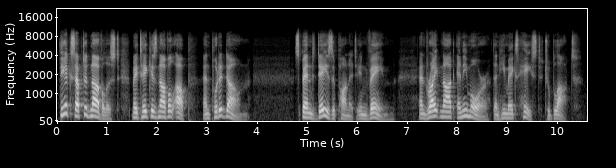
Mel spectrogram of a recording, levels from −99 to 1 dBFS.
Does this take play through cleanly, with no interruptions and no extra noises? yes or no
yes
